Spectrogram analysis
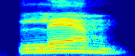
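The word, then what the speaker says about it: lamb: কথাটা মাথায় রাখতে হবে শব্দের শেষে এমবি আছে তাহলে বি সাইলেন্ট তাহলে কি বি সাইলেন্ট তাহলে বি যদি সাইলেন্ট থাকে এই শব্দের উচ্চারণ কি হবে ল্যাম্প কি উচ্চারণ হবে ল্যাম্প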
